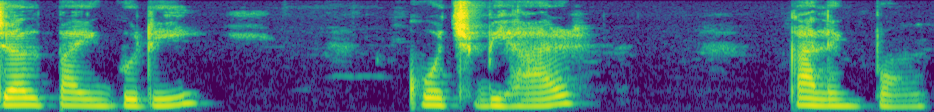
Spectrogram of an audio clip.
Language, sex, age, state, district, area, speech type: Nepali, female, 30-45, West Bengal, Darjeeling, rural, spontaneous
